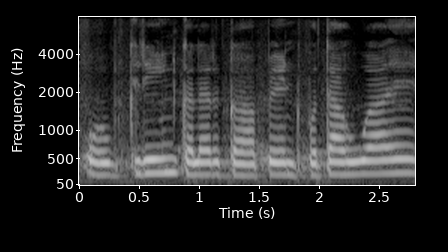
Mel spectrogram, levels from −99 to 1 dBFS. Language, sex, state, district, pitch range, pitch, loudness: Hindi, female, Bihar, Sitamarhi, 210-230 Hz, 220 Hz, -31 LUFS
